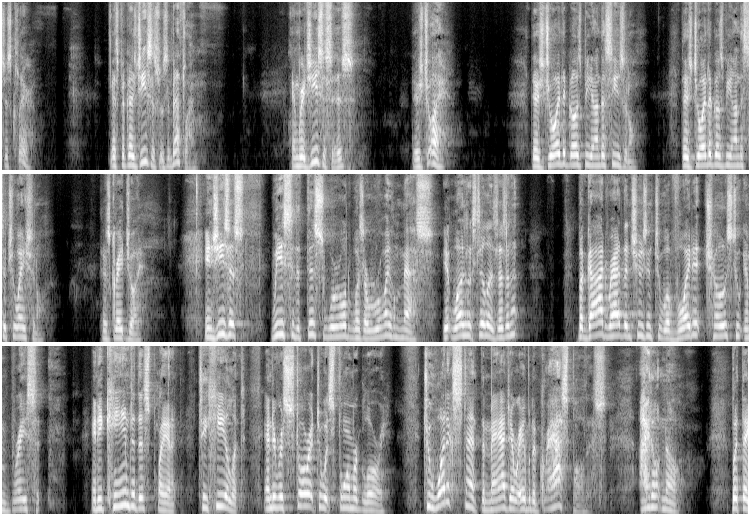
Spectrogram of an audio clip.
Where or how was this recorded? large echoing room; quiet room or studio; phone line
large echoing room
